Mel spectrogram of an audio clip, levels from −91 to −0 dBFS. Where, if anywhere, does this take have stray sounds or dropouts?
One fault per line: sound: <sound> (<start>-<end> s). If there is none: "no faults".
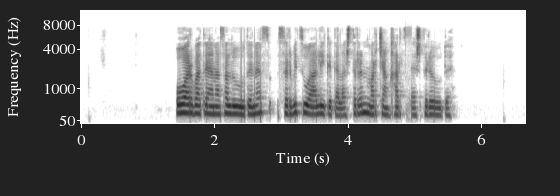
sound: dropout (4.9-5.0 s)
